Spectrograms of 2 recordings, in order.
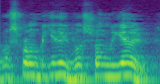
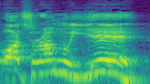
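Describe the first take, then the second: First: Higher-pitched mock questioning; recruits' questioning. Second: Loud, high, slow Scottish corporal shout; Scottish accent. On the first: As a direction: imitate mates asking, voice lifted. Fellow recruits questioning the limper. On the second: Retold or imitated. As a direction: bellow it in a put-on Scottish accent. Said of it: "This is my best Scottish accent".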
